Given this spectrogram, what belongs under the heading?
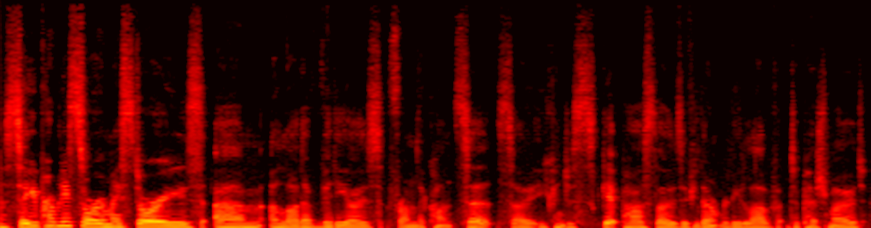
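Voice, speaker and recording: A woman with a hoarse, croaky voice after a concert, chatting casually with viewers as she hosts an art livestream. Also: low voice, normal speed, dark tone. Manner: chatty, greets viewers by name. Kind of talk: casual livestream chat while painting.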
